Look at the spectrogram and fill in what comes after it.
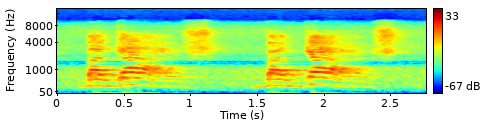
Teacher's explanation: in bagage, you stress on the second A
